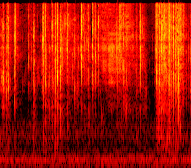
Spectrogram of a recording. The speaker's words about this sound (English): Oh, who's cracking open a crunchy one? A crispy crunch, boy. Can you hear that? Can you hear that? Oh, this is bad. This is audio cancer. I'm gonna eat it right in front of the mic.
